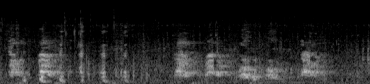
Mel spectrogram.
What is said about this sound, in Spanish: Nos persiguen perros, dale rápido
